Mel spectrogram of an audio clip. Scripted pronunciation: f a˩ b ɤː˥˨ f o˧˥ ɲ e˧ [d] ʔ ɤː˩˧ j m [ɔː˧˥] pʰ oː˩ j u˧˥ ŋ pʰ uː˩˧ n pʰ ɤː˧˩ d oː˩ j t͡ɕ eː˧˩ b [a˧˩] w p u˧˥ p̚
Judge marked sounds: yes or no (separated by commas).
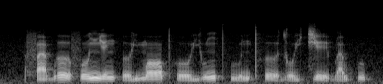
no, yes, no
